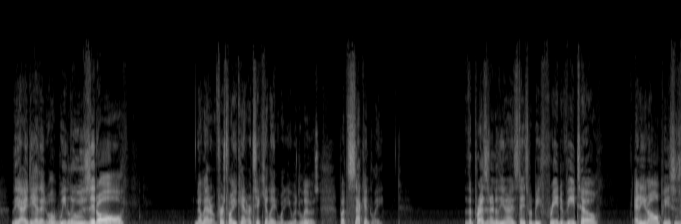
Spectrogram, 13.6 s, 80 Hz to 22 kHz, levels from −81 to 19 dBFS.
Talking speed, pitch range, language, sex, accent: 165 wpm, 105-140 Hz, English, male, American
